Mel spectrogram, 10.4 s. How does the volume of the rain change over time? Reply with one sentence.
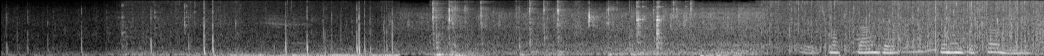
The loudness of the rain goes up.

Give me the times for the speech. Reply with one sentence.
You can hear the speech from 8.0 to 10.3 s.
